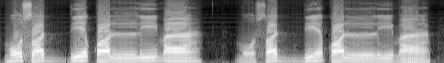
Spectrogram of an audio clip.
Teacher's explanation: Awalnya kalau kita baca musaddiqan, karena bertemu dengan huruf lam, tanwinnya masuk ke huruf lam. Suara n-nya dihilangkan diganti menjadi huruf lam. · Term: idgham bila gunnah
